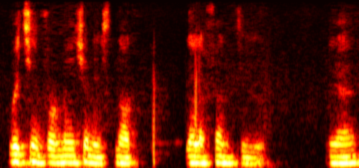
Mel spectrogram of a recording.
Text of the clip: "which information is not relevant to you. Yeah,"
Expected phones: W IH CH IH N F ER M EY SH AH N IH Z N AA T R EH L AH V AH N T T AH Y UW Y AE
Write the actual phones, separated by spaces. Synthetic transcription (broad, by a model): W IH CH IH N F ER M EY SH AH N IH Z N AA T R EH L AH F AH N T T AH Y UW Y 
